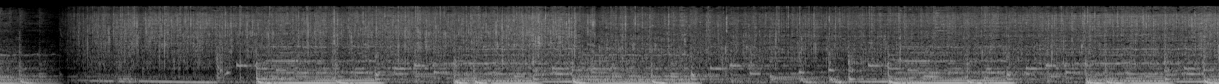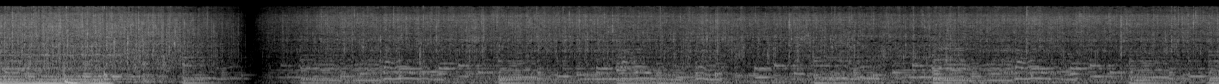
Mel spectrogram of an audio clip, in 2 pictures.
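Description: Egg-soaked bread slices frying as French toast, a steady sizzle in a hot nonstick pan. Background music with a heavy bass plays under it, and the sound drops out briefly twice.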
